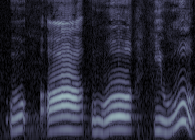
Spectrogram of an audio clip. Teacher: essas vogais que nós chamamos de posteriores, como o O, o e o U, em que eu tenho aí um arredondamento das vogais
